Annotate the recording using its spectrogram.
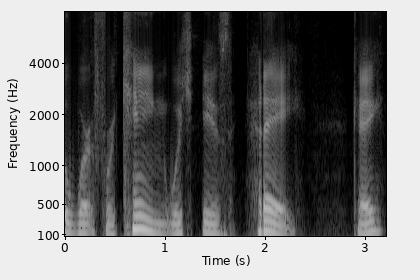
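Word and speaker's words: rey: for king, which is hey. Okay, notice the sound that I make when I pronounce that word. Okay, it's a very quick flicker, if you will.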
